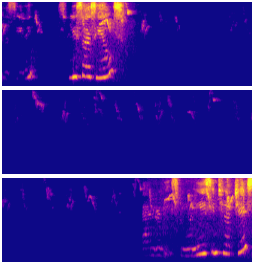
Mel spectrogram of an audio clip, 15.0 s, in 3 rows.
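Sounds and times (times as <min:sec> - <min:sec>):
faint birdsong chirps: 0:00.0 - 0:15.0.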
